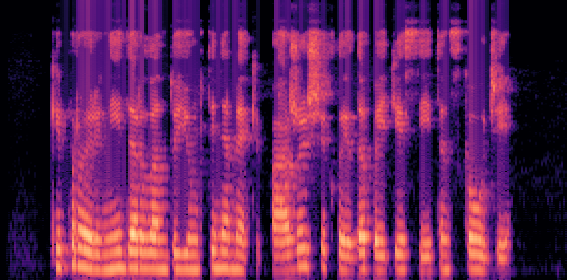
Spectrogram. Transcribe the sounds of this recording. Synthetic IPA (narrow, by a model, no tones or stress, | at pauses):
kʲɪpɾoːɪɾʲnʲiːd̪ʲɛɾlˠɐnd̪ʊjʊŋʲkt̪ʲɪnʲɛmʲɛɛkʲɪpɑːʒoːʃʲiklˠɐɪd̪ɐbɐɪɡʲeːsʲɪiːt̪ʲɪnt̪skɐʊd͡ʒʲɛɪ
